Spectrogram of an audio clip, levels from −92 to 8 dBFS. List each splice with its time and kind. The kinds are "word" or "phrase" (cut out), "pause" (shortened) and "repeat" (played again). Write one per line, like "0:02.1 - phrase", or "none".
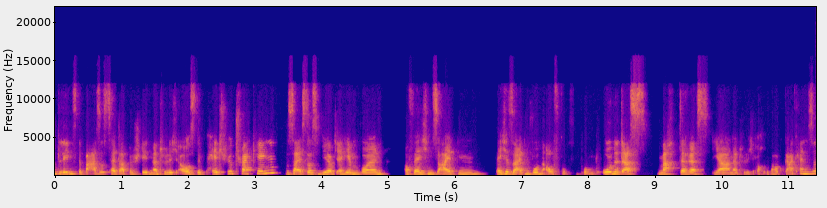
0:04.2 - word
0:09.0 - pause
